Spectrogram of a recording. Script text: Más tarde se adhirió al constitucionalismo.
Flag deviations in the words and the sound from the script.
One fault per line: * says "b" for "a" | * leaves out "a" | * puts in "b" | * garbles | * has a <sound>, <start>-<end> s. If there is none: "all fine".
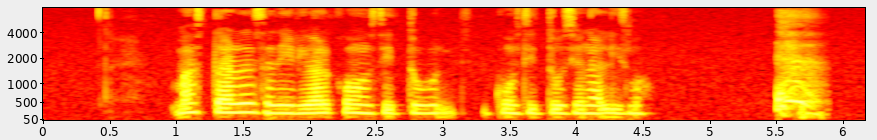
* has a cough, 5.5-6.0 s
